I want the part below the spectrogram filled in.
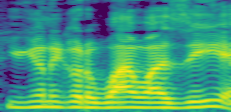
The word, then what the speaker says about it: YYZ: And then they said, well, let's throw in the Morse code, you know, rhythm by the way, they pronounce it YYZ. – YYZ, that's correct. That's what The radio, Z sounds too much like other letters, so they have to change the pronunciation so nobody mistakes it. – No, all Canadians said when they say Z, there's no Z in Canada. It's Z. That's how Canadians say Z.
